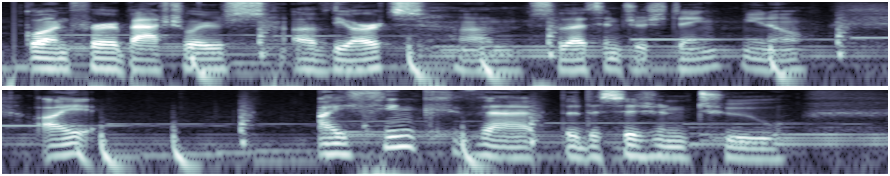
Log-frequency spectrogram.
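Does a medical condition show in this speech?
No.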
